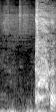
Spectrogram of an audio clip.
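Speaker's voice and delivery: harsh hacking cough; rough smoker's hack mid-sentence. Real, not acted. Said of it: "Smoker's cough".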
